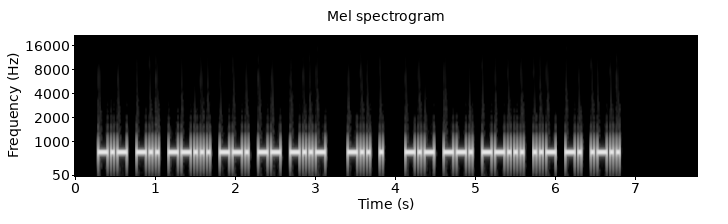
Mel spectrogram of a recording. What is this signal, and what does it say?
Morse code, heard as a keyed tone, about 30 wpm, 700 Hz. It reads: KD7GMX DE KG7UNL
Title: USA Callsign DE Callsign - 6 Characters - 30wpm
